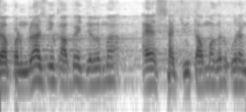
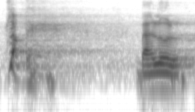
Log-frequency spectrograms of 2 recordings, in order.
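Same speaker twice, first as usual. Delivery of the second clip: ordinary delivery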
